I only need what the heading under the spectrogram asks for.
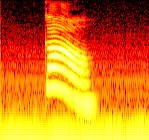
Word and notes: gao: 4

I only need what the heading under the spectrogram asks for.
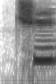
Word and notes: qu: qu5

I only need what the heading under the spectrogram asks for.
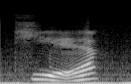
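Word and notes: tie: tone 3

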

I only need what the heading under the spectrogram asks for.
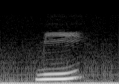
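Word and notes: mi: tone 2

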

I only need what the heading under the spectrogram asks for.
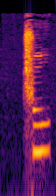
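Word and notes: chu: tone 5

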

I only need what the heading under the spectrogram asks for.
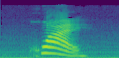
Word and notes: huai4: pinyin

